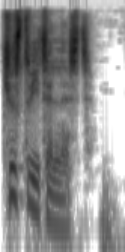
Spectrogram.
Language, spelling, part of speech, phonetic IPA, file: Russian, чувствительность, noun, [t͡ɕʊstˈvʲitʲɪlʲnəsʲtʲ], Ru-чувствительность.ogg
- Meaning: sensitivity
